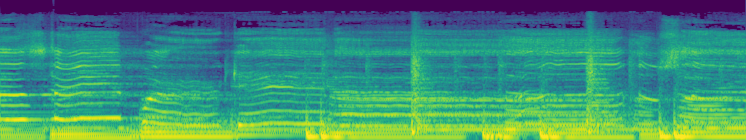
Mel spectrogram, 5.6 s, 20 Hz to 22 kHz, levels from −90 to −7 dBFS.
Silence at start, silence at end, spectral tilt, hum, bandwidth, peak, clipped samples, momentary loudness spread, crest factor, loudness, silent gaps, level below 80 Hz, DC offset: 0 s; 0 s; -5 dB/octave; none; 14.5 kHz; 0 dBFS; under 0.1%; 4 LU; 12 dB; -12 LUFS; none; -24 dBFS; under 0.1%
